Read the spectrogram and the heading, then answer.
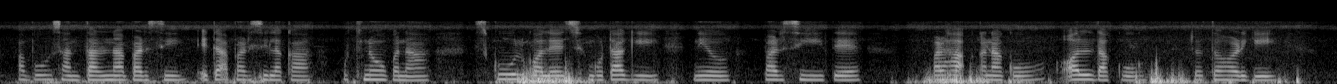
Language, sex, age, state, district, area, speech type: Santali, female, 18-30, West Bengal, Birbhum, rural, spontaneous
